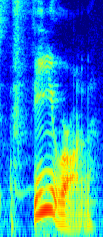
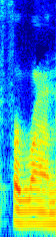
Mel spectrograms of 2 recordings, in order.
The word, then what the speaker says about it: Firan: guides in there and they seem to think it's Fon which I don't know I I look at I look at the word fan and it looks like fan not Fon and by this point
